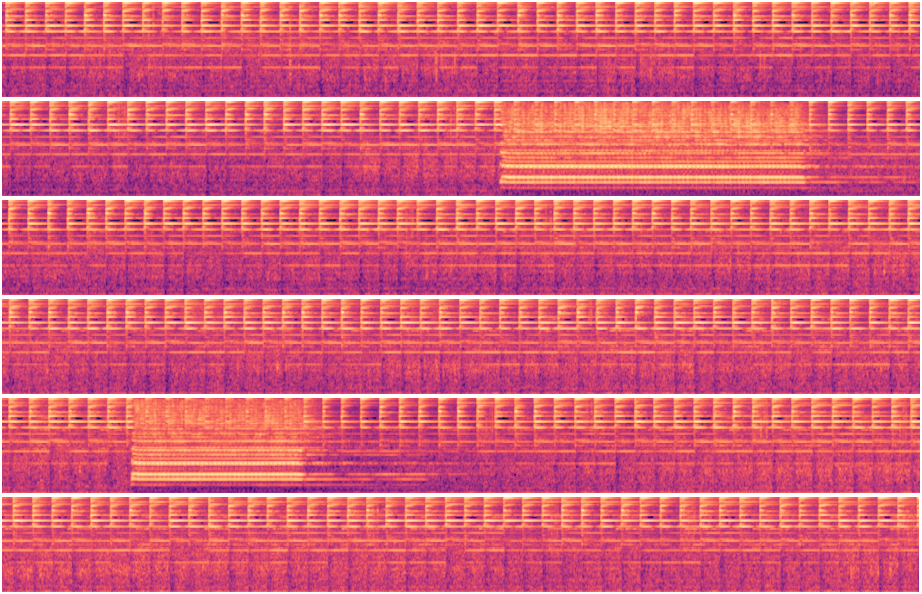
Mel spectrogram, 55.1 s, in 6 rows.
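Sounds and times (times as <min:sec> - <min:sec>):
train wheels clattering: 0:10.4 - 0:55.0
multi-note train horn: 0:14.2 - 0:18.3, 0:38.0 - 0:41.1.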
